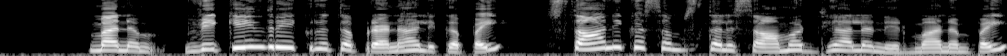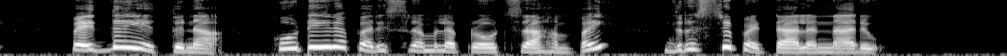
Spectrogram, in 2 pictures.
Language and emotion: Telugu, neutral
